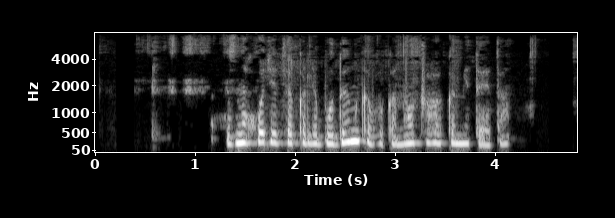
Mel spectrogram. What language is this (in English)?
Belarusian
